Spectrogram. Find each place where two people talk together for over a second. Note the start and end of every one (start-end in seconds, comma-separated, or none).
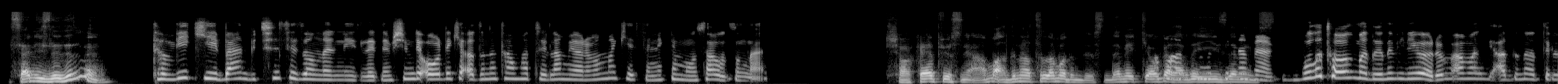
11.5-12.8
